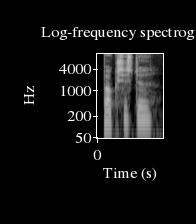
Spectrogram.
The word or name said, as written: boksestød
